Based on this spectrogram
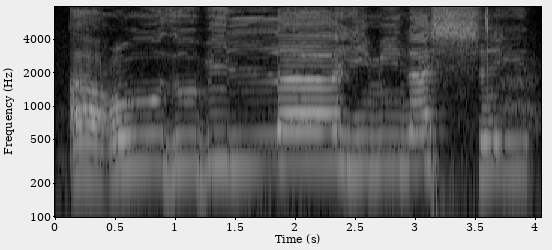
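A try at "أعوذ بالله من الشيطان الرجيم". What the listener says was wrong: আউযু বিল্লাহি মিনাশ, এটা কি এক শব্দ না দুই শব্দ? এক শব্দ বোঝা যায় না, শব্দটা আলাদা হবে। বিল্লাহি মিনাশ আরেক শব্দ, বলো। আউযু বিল্লাহি মিনাশ শাইতান, মনে যেন এক শব্দ, এখানে এক শব্দ না দুই শব্দ? হ্যাঁ, বিল্লাহি মিনাশ আরেক শব্দ, সবাই খেয়াল করুন।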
